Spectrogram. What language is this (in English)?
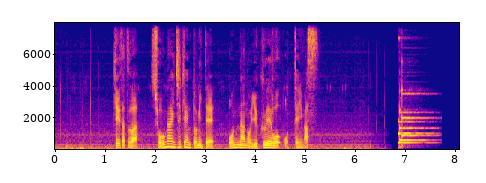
Japanese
